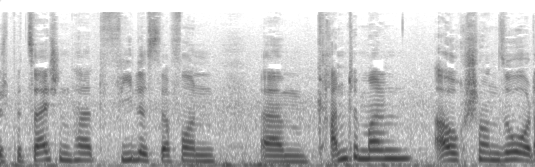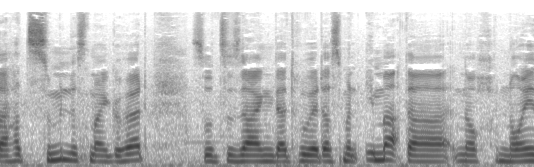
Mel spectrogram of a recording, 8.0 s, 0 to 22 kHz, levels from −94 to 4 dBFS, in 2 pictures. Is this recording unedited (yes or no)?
no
